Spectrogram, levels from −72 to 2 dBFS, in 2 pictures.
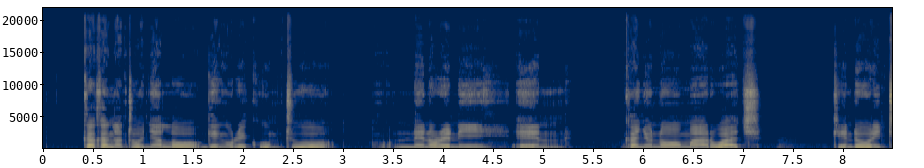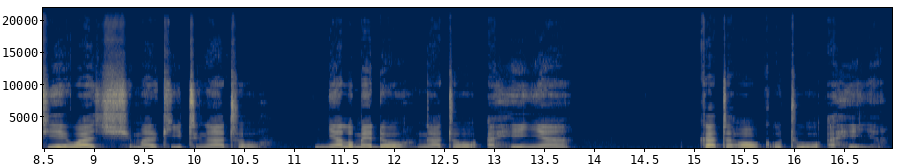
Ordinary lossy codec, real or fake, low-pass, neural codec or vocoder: none; fake; none; vocoder, 44.1 kHz, 128 mel bands every 512 samples, BigVGAN v2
